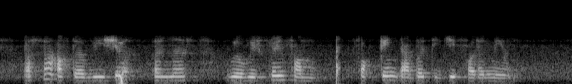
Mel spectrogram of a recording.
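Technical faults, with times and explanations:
Throughout, GSM full-rate codec: the speech has a buzzy, gravelly roughness from a coder that models the vocal tract and drives it with sparse regular pulses. The band runs only from about 300 Hz to 3.4 kHz, which fits 13 kbps full-rate GSM.
1.18–1.29 s and 3.32–3.42 s, GSM bit errors: each burst of about a tenth of a second breaks into squawks and gargling as corrupted filter, pitch and gain values reach the decoder, warping the spectrum and level; each span fits five 20 ms frames.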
